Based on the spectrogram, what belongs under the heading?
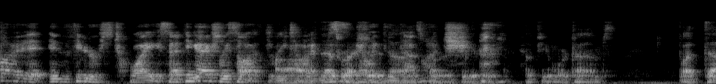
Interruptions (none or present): present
